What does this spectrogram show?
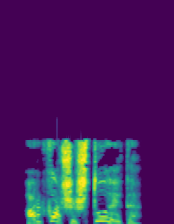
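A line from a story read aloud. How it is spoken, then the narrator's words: Exclamation. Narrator (Russian): воскликнул Пашка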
